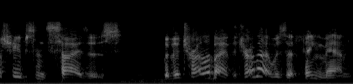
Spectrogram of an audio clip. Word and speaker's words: trilobite: It's, how you pronounce it, trilobite?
